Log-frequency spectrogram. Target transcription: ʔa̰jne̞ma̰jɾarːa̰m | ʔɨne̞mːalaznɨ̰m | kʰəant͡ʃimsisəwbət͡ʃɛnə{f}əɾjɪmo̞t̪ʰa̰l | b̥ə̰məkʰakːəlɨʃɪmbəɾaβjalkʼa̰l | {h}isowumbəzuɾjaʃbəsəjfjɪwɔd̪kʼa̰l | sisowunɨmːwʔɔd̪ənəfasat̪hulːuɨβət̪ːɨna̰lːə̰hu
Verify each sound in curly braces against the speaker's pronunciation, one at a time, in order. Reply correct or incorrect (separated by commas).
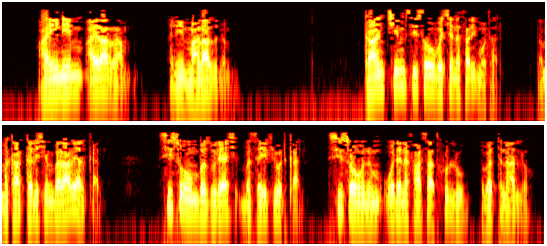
correct, incorrect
